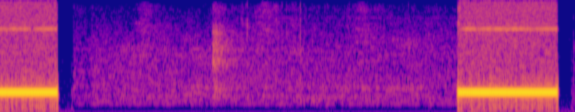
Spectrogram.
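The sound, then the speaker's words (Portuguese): A telephone line tone sounds while a call is placed: two steady electronic beeps, separated by a long near-silent gap with one faint click. “Só um minutinho que eu tô ligando aqui, rapidinho.”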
